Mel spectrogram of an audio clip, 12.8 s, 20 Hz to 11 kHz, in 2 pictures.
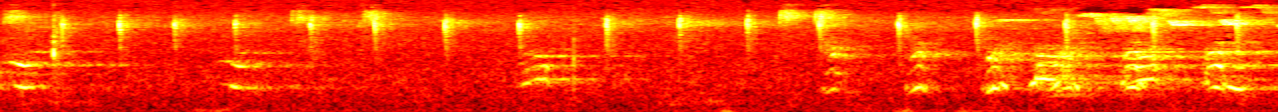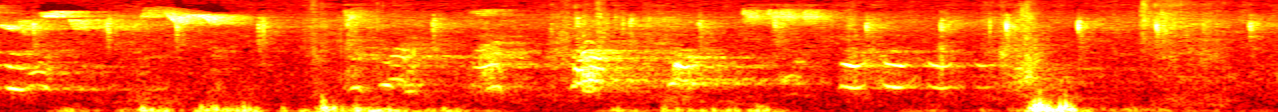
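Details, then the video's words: Petit Basset Griffon Vendéen on a rabbit chase, 05/10/2014: steady run of short, clipped yelps that grow into a busier chorus of overlapping high bays, with rustling brush and low thumping footsteps midway through. "petit basset griffon vendeen tras conejo"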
